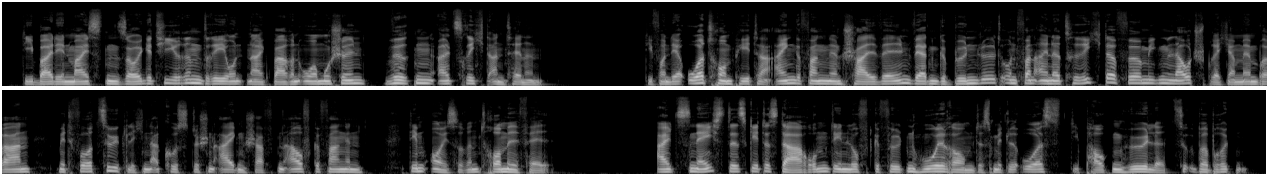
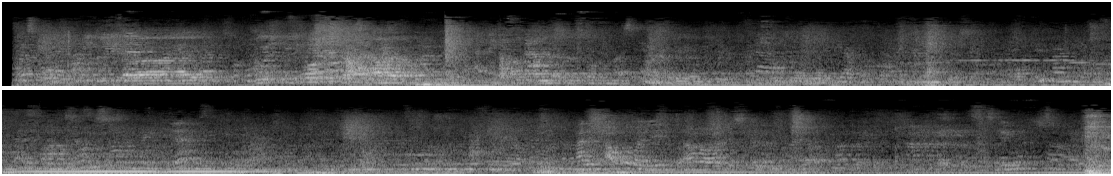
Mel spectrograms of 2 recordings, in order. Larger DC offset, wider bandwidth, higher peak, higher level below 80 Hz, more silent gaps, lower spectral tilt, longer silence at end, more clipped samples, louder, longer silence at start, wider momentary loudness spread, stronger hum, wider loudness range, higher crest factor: neither; first, 15.5 kHz vs 13.5 kHz; about the same, -4 dBFS vs -4 dBFS; second, -52 dBFS vs -32 dBFS; first, 5.73-6.42 s vs none; about the same, -5.5 dB/octave vs -5 dB/octave; first, 0.2 s vs 0 s; neither; about the same, -24 LUFS vs -25 LUFS; about the same, 0.2 s vs 0.1 s; second, 8 LU vs 11 LU; neither; second, 4 LU vs 7 LU; about the same, 20 dB vs 20 dB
